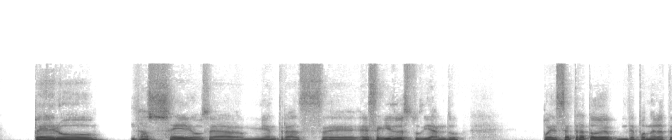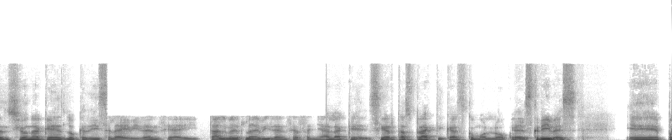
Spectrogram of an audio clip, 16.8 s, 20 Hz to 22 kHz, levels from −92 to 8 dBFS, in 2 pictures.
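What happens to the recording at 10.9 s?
At 10.9 s the speech sits inside a dull, band-limited stretch running from 9.74 s to 12.48 s, most likely an input switched to a poorer device. Nothing reaches above 3.8 kHz, the level falls by about 5 dB, and a new background noise appears roughly 45 dB under the speech. A plain low-pass filter or codec bandwidth cut would change only the top end. Here tone, level and noise floor all shift together, with no gap at either switch.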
